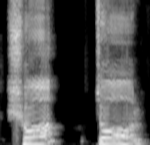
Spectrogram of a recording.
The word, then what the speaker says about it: সচল: অমর অমর হবে তারপর দেখ সচল এখানে দন্তস হবে না উচ্চারণ তালি স হবে স চল সচল তারপরে অচল অ চলস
